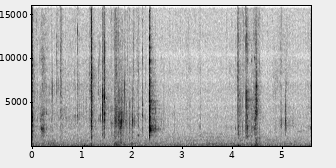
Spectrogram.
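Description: A solid pink bar of soap is held in the hand and shaved with a metal knife, thin flakes and curls falling away as it is carved. Quiet, bright, crisp scraping and crackling comes in short bursts, with a few sharp ticks standing out over a faint hiss.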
